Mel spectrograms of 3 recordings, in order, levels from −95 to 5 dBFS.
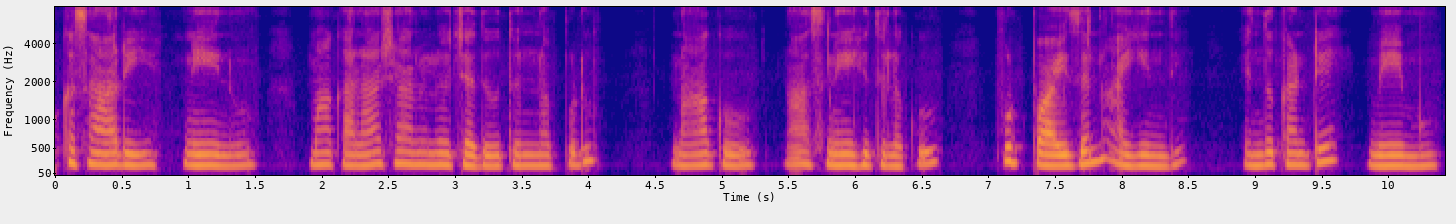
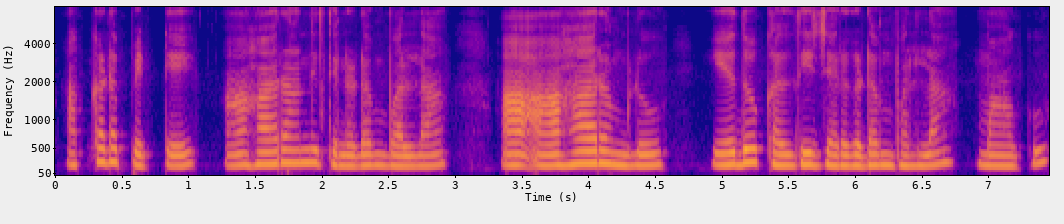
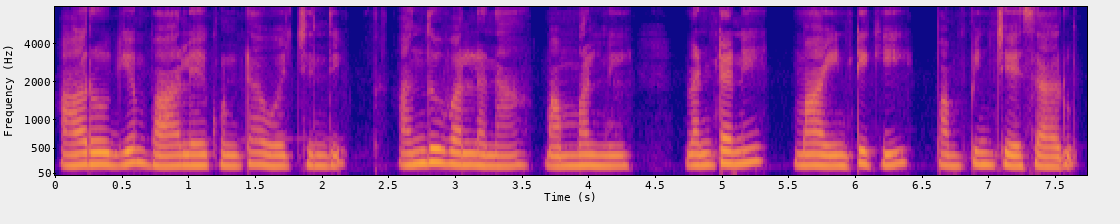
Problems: none marked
